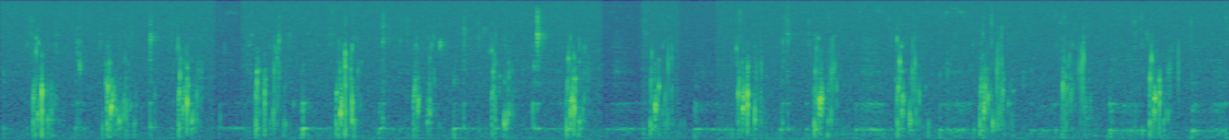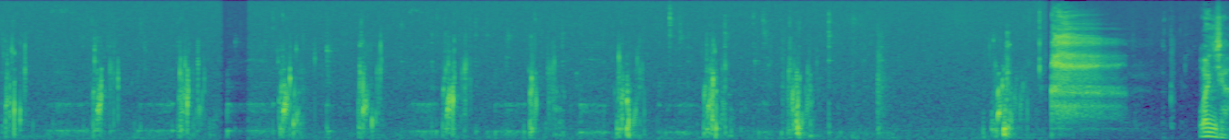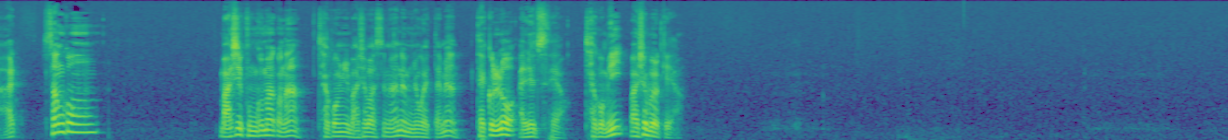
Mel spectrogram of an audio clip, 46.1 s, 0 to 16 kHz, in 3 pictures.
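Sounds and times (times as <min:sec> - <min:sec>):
person gulping juice: 0:00.0 - 0:26.5, 0:27.6 - 0:30.2.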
